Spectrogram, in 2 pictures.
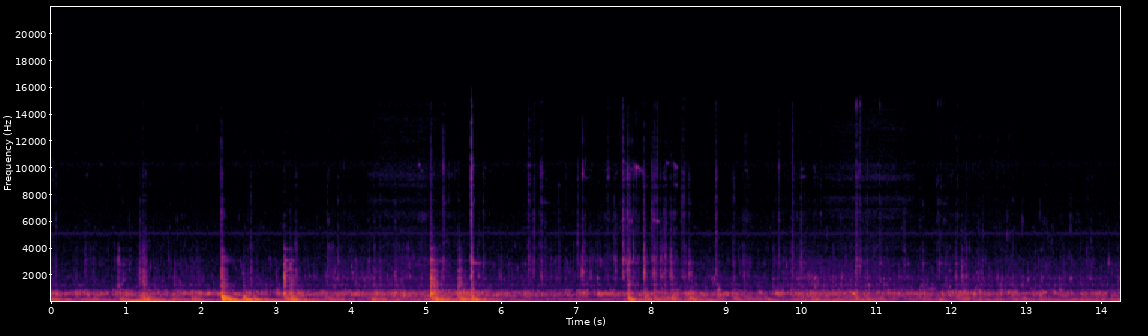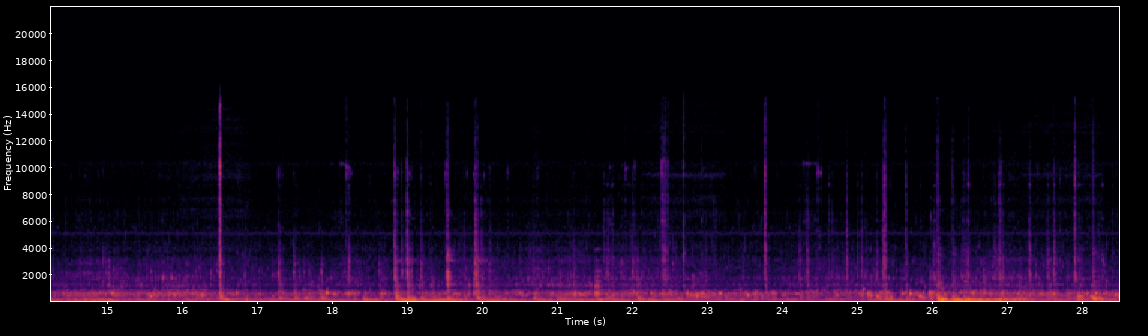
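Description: Bubbles from a scuba diver's breath gurgle and rumble in bursts underwater.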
